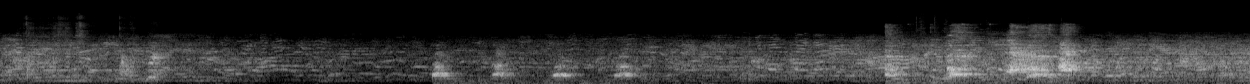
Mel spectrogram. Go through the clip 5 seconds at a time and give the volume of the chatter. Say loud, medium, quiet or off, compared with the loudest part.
medium, medium, loud.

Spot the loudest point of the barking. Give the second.
10 s.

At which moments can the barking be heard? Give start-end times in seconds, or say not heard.
0.1-1.6, 4.3-6.3, 8.8-10.8.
